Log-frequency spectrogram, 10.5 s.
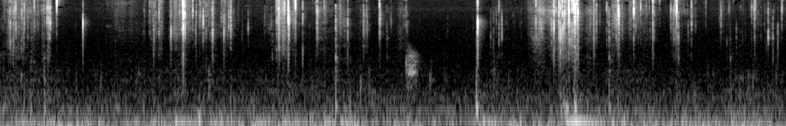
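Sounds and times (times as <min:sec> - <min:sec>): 
faint low rumble: 0:00.0 - 0:10.4
papery crinkly crackling and tearing: 0:01.9 - 0:05.0, 0:07.0 - 0:10.4.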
